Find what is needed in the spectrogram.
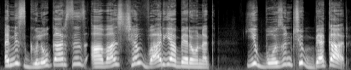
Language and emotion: Kashmiri, disgusted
